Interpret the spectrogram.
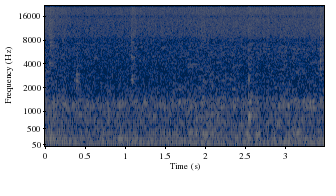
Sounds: Throat clearing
